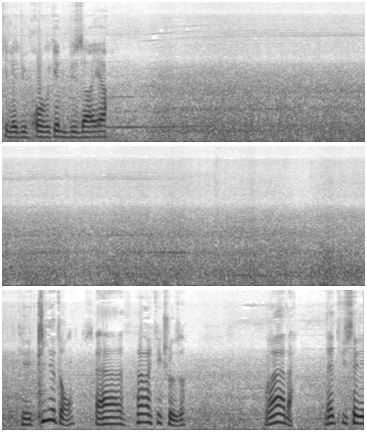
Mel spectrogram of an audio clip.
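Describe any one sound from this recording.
A man talks calmly through a helmet microphone.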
